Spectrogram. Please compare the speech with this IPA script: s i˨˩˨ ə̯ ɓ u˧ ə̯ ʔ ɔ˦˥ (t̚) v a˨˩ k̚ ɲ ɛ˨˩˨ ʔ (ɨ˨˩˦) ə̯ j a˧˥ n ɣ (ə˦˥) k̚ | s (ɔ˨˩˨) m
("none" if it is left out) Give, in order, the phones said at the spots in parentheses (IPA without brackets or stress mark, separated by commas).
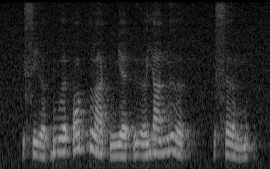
t̚, ɨ˨˩˦, ə˨˩, ə˨˩˨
